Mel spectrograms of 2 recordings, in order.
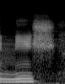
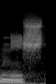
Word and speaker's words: niche: that's kind of my niche or niche depending on how you pronounce it where you're from I like niche that's how I was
